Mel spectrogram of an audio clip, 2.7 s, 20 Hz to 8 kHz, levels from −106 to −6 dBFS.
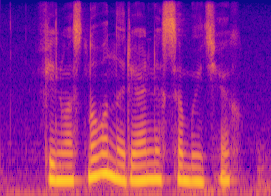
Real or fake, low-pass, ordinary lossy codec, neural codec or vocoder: real; none; none; none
